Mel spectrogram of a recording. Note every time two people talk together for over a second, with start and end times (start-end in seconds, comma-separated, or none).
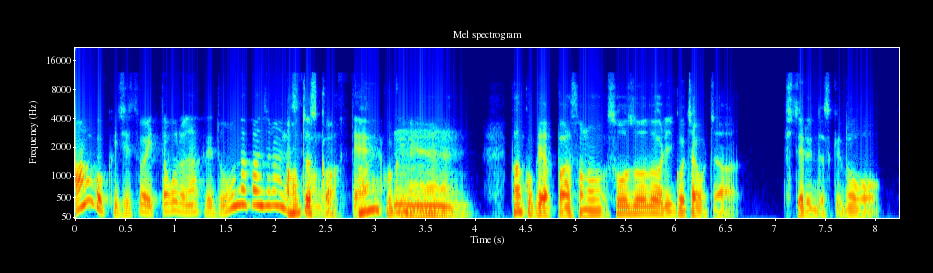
2.1-3.9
